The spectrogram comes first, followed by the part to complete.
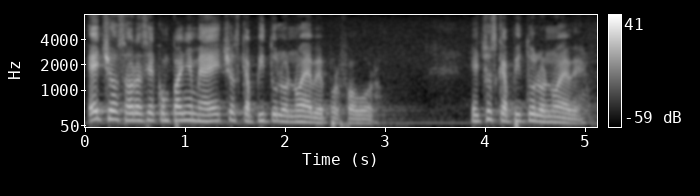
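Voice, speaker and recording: A man's voice: a little high, normal speed, a bit bright. A man preaching a sermon, reading Bible verses and joking with the congregation. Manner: conversational, joking asides to the congregation. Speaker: pastor. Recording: long hall reverb.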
